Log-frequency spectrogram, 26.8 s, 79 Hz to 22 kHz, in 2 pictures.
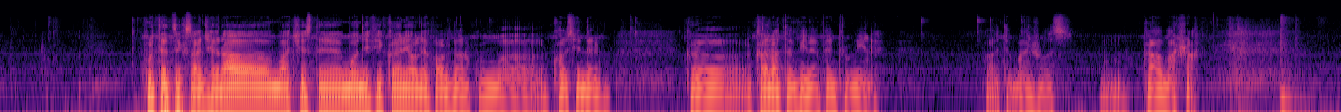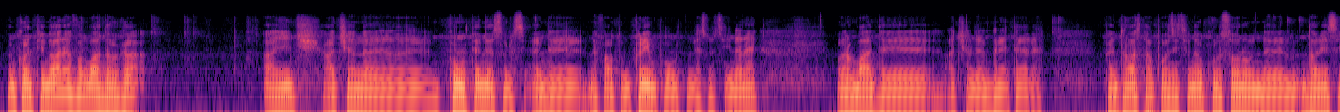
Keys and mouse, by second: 1.3 KP_3, 7.7 Tab, 7.9 middle click, 9.2 click, 10.0 Tab, 12.4 KP_7, 15.6-26.8 middle drag.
